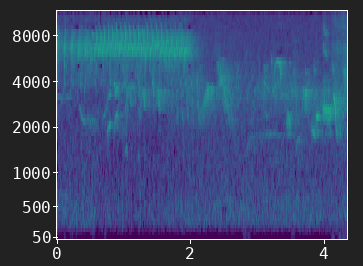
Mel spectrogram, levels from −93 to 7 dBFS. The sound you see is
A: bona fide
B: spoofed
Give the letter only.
A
